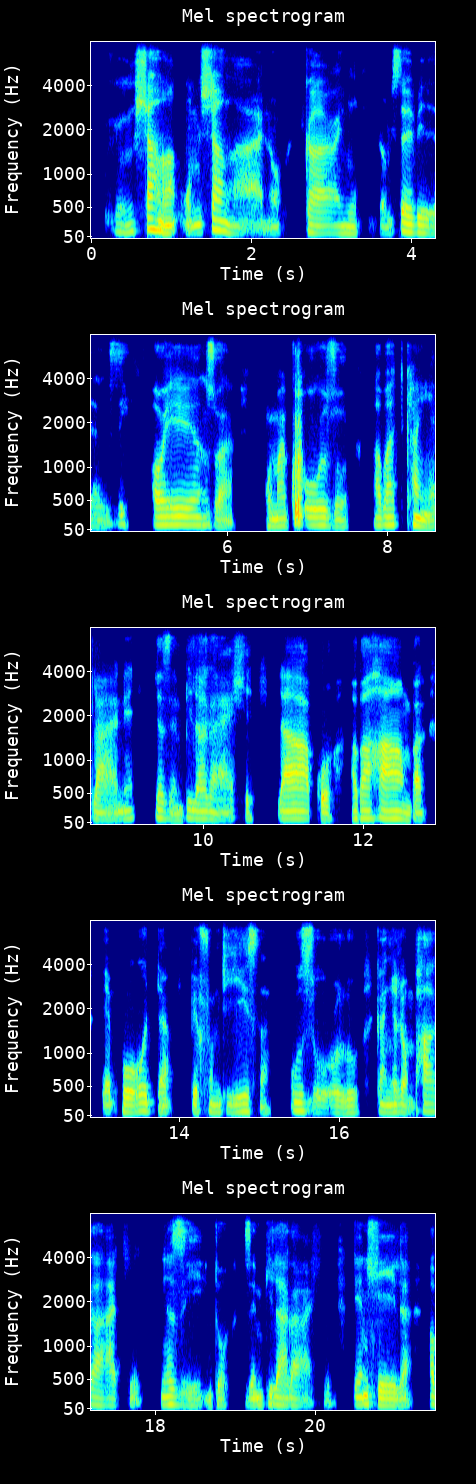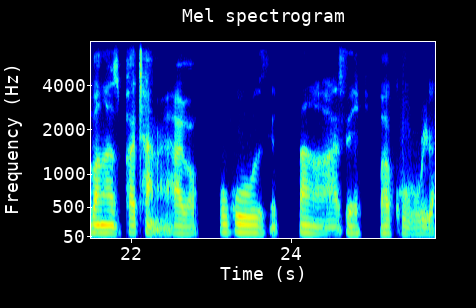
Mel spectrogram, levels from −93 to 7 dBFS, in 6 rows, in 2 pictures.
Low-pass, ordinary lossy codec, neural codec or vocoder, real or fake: 7.2 kHz; Opus, 24 kbps; codec, 16 kHz, 2 kbps, X-Codec, HuBERT features, trained on LibriSpeech; fake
